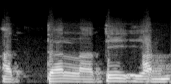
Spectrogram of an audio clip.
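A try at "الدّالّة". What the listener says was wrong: Ad-dallati bukan ad-dallati, ad-dallati. Panjang, kan ada alifnya. Jangan ad-dallati, kalau lu ad-dallati seolah-olah alifnya nggak ada.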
